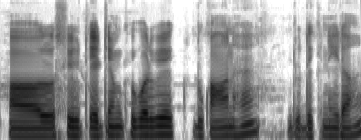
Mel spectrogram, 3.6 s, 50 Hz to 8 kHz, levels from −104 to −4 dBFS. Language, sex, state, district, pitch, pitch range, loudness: Hindi, male, Bihar, Lakhisarai, 125 Hz, 120-130 Hz, -17 LUFS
